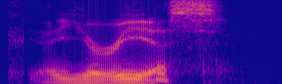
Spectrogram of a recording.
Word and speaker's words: Urías: How do you say Urías? It's Urías? – Urías. There's an accent on the I, and then you said you didn't say Alcantara.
